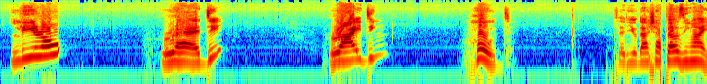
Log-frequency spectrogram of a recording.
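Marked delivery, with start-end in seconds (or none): 0.1-6.4 drawn out word by word, very slow, deliberate. Giving a story's english name so listeners remember it, said slowly to be remembered. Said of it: "eu vou falar devagarzinho para que vocês possam lembrar o nome dele".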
